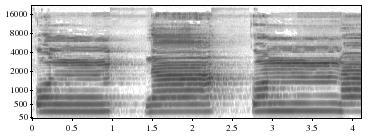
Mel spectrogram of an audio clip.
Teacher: یہ وہی والا رول ہے، سب سے پہلے نون پہ تشدید کی وجہ سے ناک میں آواز لے کے جائیں گے، غنہ کریں گے، غنہ مطلب ناک میں آواز لے کے جانا، تھوڑی دیر لگانا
